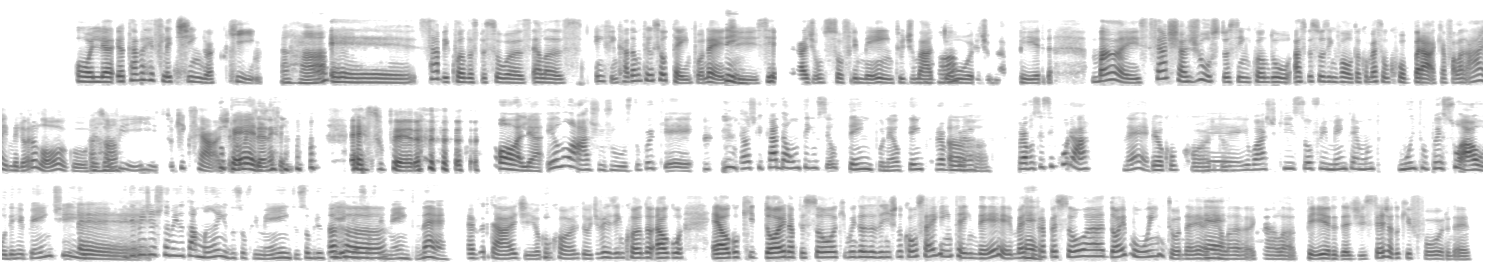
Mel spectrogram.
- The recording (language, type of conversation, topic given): Portuguese, unstructured, É justo cobrar alguém para “parar de sofrer” logo?
- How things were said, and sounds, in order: laugh; tapping; laugh; throat clearing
